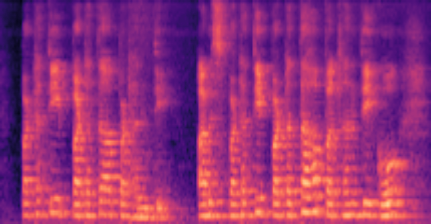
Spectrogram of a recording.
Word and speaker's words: पठतः: बहुत गलती करते हैं, पठति, पठता, पठंती। अब इस पठति, पठतः, पठंती को पठति, पठत, पठंती कर देते हैं। पठसी, पठत, पठत, पठामी, पठाओ, पठाओ। अशुद्ध। हमें इसको विसर्ग का उच्चारण स्पष्ट रूप से करना चाहिए।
